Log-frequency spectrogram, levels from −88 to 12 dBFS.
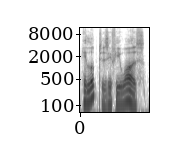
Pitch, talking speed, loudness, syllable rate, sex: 110 Hz, 260 wpm, -18 LUFS, 5.7 syllables/s, male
